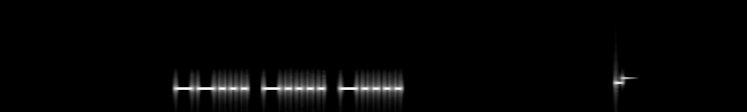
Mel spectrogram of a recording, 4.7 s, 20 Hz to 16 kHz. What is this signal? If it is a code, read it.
Morse code, heard as a keyed tone, about 34 wpm, 700 Hz. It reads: 766
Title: Common Cut Numbers - 3-Digit 35wpm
